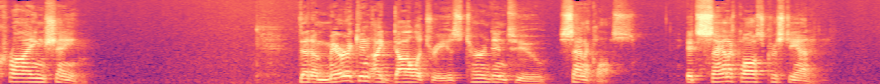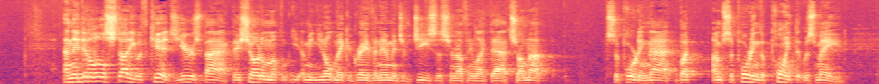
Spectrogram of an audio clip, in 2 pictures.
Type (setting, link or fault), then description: setting, large echoing room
